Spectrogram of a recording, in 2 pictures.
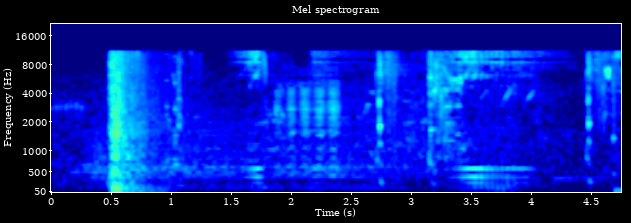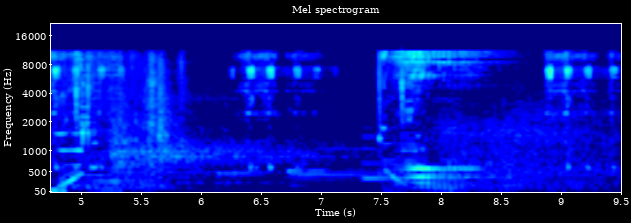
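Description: Several short goat bleats in the video game Jurassic World Evolution 2 ring out among background chatter and clatter, with voices talking intermittently throughout.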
